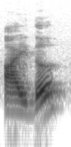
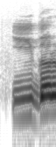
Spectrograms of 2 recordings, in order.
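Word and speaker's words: either: जैसे यहां पर लिखा है आइदर, जिसको हम ईदर भी बोलते हैं। दोनों प्रोनाउंसिएशन हमारी करेक्ट होती है इंग्लिश में, एक अमेरिकन और एक ब्रिटिश होता है। तो आइदर एंड ईदर, तो आइदर वी यूज होके generally in British English and ईदर American में हो जाता है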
